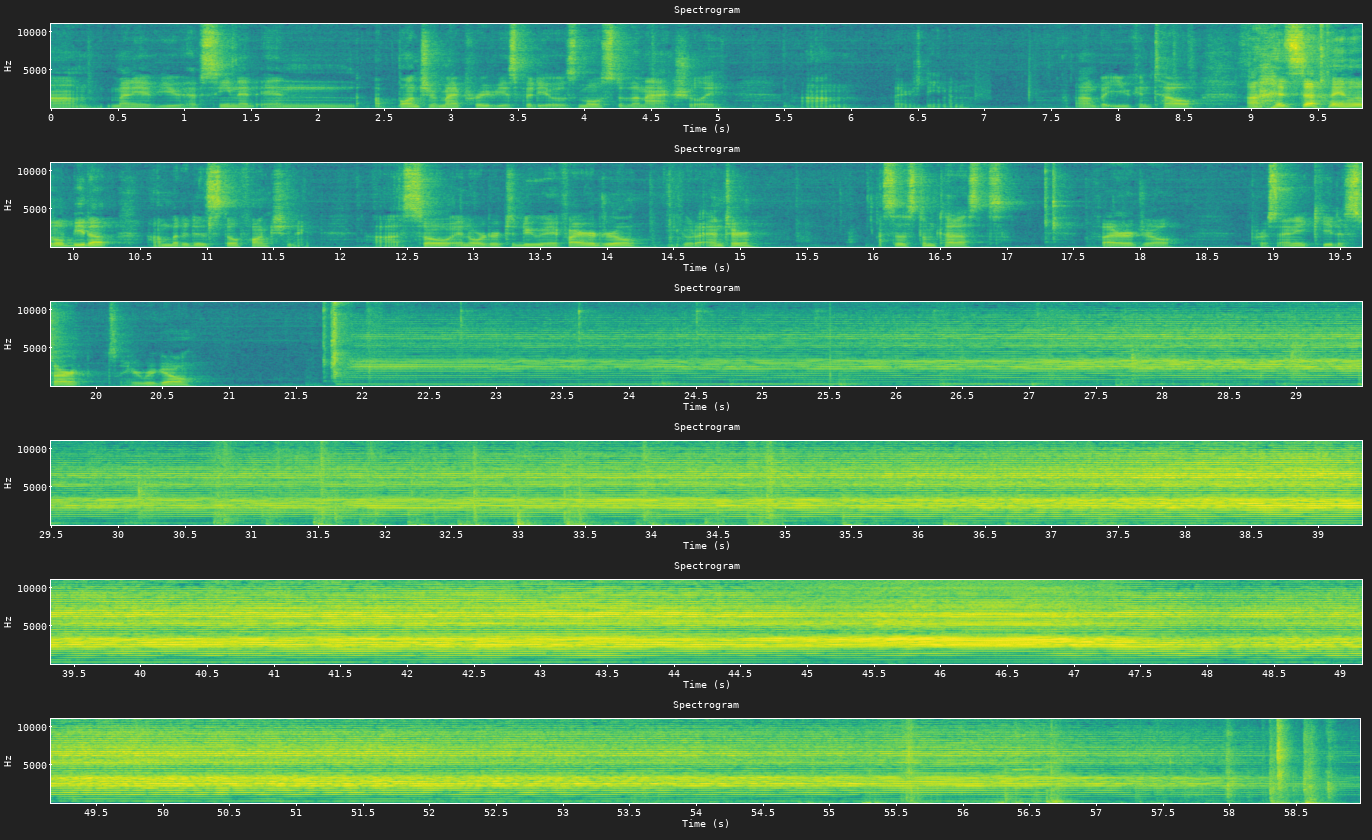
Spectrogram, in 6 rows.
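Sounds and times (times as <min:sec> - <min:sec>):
fire alarm horn buzzing: 0:00.0 - 0:06.9, 0:07.7 - 0:58.9
knocks and thumps: 0:30.7 - 0:37.6, 0:54.7 - 0:58.9.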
